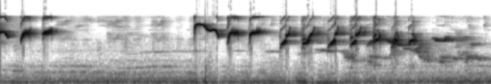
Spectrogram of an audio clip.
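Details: Training song of a white-rumped shama, meant to be played daily to build a caged bird's fighting mentality: loud clear whistled notes in quick paired bursts, sliding up and down, with a pause midway and a soft low hum beneath.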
